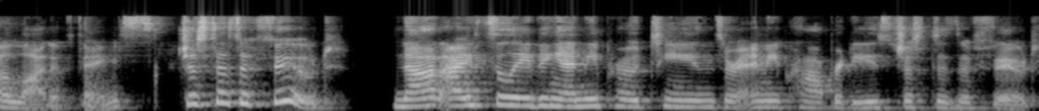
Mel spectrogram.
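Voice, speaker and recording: A woman's pitch varies in an ordinary way as she talks over a quiet background. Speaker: guest. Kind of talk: interview answer. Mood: warm, enthusiastic. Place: home room. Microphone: video call.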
